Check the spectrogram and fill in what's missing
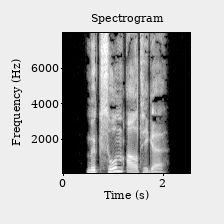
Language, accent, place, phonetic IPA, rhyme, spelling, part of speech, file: German, Germany, Berlin, [mʏˈksoːmˌʔaːɐ̯tɪɡə], -oːmʔaːɐ̯tɪɡə, myxomartige, adjective, De-myxomartige.ogg
- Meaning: inflection of myxomartig: 1. strong/mixed nominative/accusative feminine singular 2. strong nominative/accusative plural 3. weak nominative all-gender singular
